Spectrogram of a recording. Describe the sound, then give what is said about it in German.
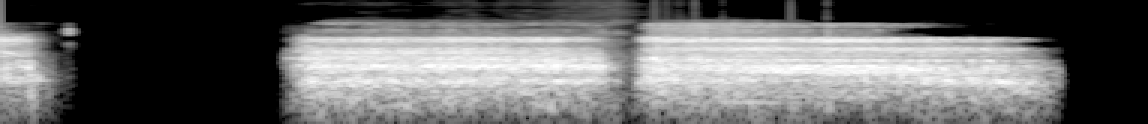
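A person breathes deeply in and out with eyes closed, concentrating. Two long, loud, airy breaths follow one another almost without a gap, each lasting close to two seconds and heard alone without any speech. “Wenn das so ist, atme tief ein, tief aus.”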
